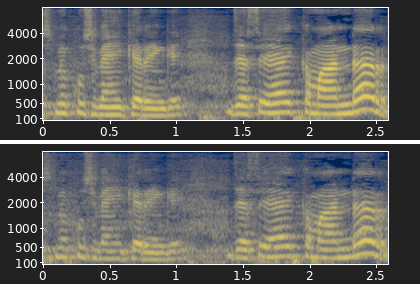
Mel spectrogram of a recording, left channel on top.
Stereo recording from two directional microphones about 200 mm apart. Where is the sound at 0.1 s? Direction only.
50° left (ahead or behind).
